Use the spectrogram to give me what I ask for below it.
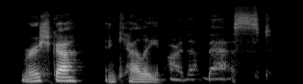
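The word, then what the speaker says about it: Mariska: She made it very clear that her the proper pronunciation of her first name is Marishka. Marishka.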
